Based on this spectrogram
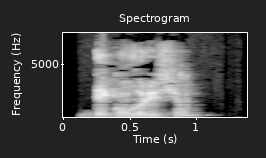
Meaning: deconvolution
- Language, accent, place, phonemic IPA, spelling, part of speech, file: French, France, Lyon, /de.kɔ̃.vɔ.ly.sjɔ̃/, déconvolution, noun, LL-Q150 (fra)-déconvolution.wav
